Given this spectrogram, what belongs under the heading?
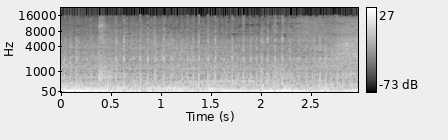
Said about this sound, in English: As he passes a row of trees, the monster appears between them. Joe whips around, slashing the air with the chainsaw.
